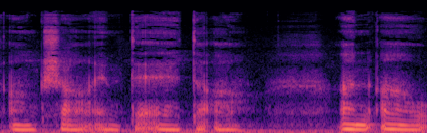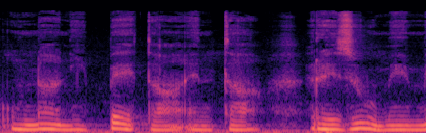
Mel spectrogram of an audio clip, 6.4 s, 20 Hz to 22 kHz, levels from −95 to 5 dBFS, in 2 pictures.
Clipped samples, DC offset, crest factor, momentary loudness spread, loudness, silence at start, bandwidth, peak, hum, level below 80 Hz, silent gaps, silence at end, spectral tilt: under 0.1%; under 0.1%; 16 dB; 11 LU; -28 LUFS; 0 s; 15.5 kHz; -12 dBFS; none; -44 dBFS; none; 0 s; -6 dB/octave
